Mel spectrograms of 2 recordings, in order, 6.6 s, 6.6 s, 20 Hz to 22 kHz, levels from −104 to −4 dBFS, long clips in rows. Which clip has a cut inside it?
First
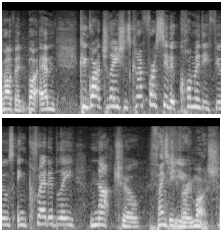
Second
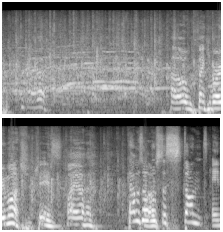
first; 1 cut; at 2.6 s

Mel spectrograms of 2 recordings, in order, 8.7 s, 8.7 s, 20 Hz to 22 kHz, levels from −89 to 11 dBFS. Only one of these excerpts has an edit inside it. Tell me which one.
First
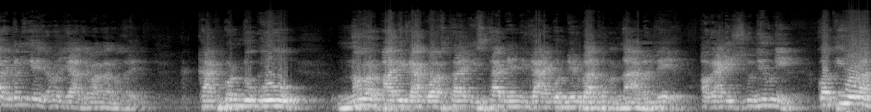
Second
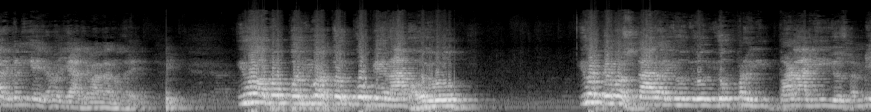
second; 1 cut; at 1.8 s

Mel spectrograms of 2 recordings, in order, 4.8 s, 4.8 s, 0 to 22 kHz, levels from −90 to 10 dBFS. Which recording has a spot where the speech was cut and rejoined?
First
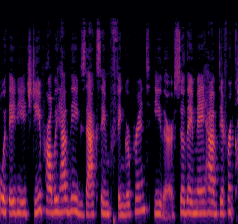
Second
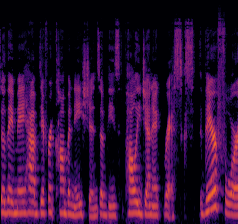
second; 2 cuts; at 2.4 s, 3.9 s

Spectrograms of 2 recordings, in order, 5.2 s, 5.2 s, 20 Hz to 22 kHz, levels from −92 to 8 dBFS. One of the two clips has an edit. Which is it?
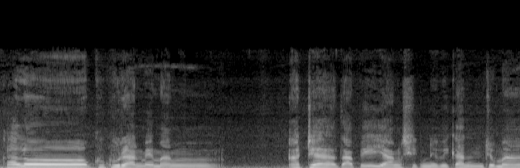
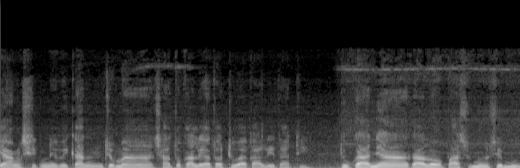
second; 1 cut; at 3.3 s

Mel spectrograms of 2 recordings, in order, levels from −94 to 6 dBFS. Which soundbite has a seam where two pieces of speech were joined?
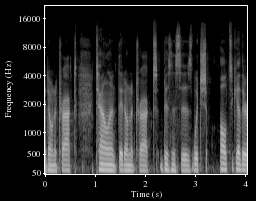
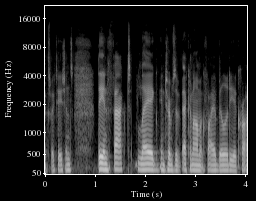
first; 1 cut; at 2.9 s

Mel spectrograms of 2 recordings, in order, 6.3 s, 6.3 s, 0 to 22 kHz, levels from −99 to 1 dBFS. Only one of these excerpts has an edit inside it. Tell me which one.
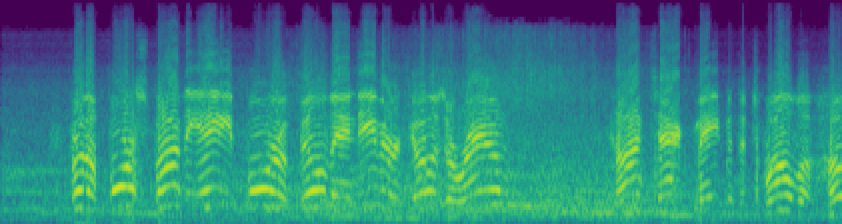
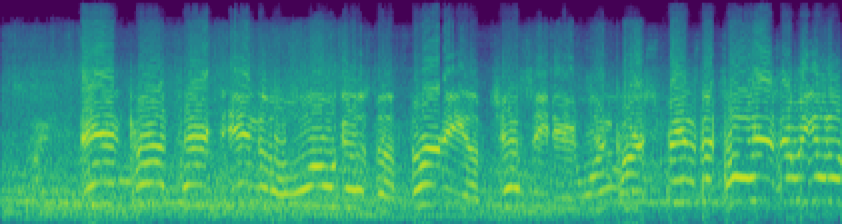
second; 1 cut; at 4.3 s

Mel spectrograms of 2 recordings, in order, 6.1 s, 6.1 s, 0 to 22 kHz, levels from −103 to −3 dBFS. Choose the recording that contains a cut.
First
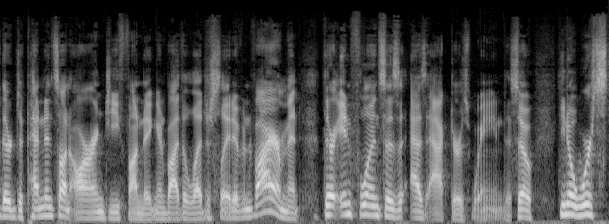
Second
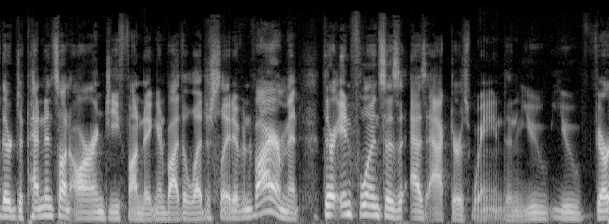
first; 1 cut; at 5.0 s

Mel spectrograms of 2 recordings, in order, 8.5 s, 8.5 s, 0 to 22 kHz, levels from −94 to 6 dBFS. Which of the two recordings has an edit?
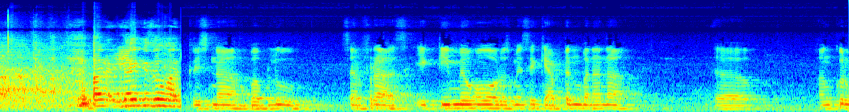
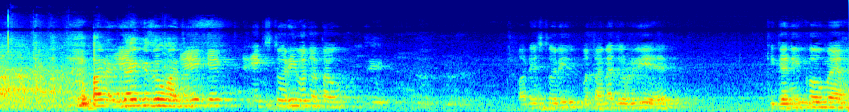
first; 1 cut; at 1.8 s

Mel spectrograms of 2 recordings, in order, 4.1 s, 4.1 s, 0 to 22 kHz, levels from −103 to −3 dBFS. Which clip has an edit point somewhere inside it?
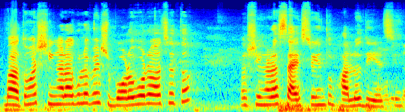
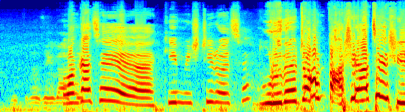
second; 1 cut; at 2.5 s

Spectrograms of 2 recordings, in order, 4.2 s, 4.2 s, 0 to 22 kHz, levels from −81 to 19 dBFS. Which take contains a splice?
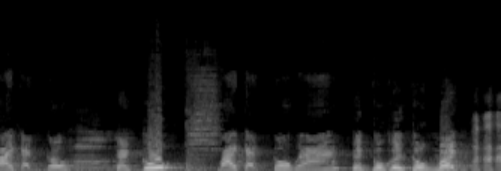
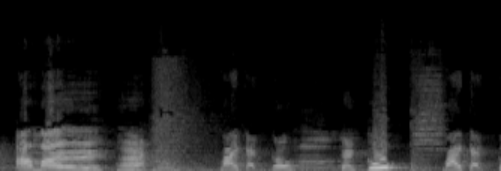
second; 1 cut; at 0.9 s

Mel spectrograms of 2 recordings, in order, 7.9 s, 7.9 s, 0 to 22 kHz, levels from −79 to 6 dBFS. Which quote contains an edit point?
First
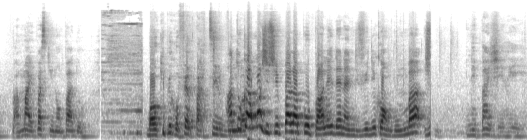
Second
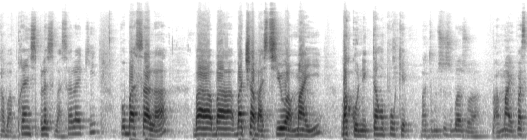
first; 2 cuts; at 1.9 s, 6.4 s

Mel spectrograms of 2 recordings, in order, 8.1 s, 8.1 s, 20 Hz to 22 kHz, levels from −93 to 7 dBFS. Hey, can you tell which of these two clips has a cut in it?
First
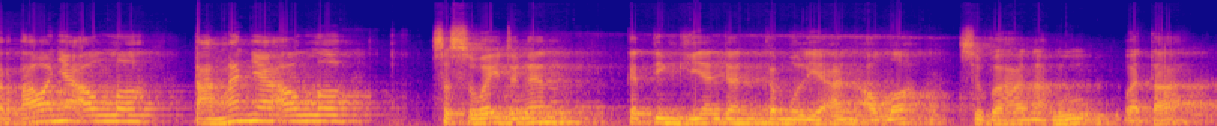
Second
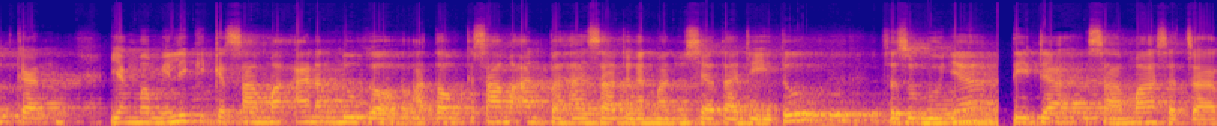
second; 2 cuts; at 2.2 s, 6.7 s

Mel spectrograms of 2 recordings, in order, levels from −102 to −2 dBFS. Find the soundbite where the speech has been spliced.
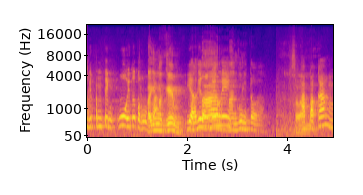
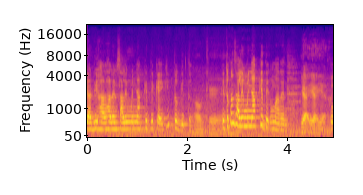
first; 1 cut; at 3.7 s

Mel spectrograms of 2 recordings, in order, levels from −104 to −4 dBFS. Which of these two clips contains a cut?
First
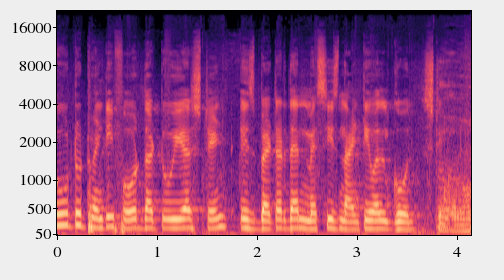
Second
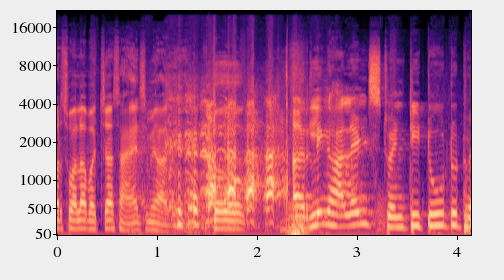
second; 1 cut; at 2.2 s

